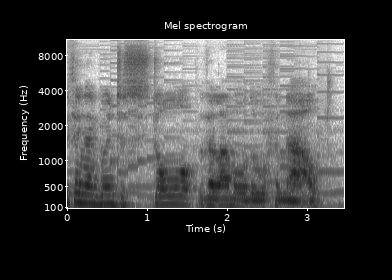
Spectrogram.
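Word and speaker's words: Vellamo: is, and it is Velamo. I think that's how you pronounce it. I did look up a pronunciation, and that's how the guy pronounced it, Velamo.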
